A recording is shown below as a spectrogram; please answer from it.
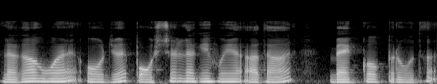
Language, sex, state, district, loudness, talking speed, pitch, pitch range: Hindi, male, Chandigarh, Chandigarh, -16 LUFS, 180 wpm, 125 Hz, 115-135 Hz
